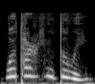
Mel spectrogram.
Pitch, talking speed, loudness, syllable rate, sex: 320 Hz, 250 wpm, -15 LUFS, 5.9 syllables/s, female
